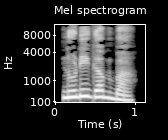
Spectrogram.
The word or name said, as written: ನುಡಿಗಬ್ಬ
